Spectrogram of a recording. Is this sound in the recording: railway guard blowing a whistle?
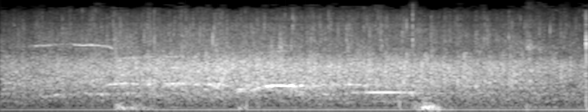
no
